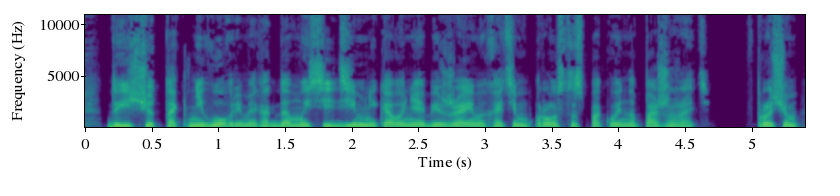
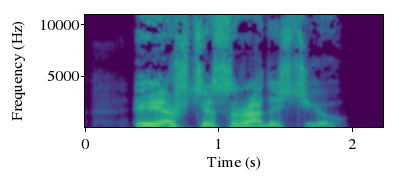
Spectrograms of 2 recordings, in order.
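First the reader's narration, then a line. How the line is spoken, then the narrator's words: Unexpectedly harsh hoarse voice. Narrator (Russian): сказал неожиданно резким хриплым голосом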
